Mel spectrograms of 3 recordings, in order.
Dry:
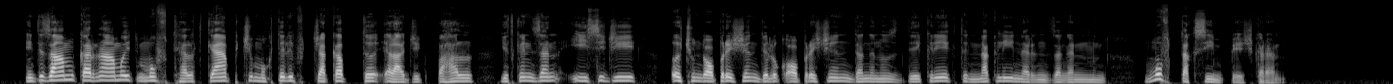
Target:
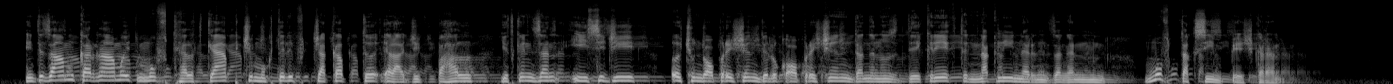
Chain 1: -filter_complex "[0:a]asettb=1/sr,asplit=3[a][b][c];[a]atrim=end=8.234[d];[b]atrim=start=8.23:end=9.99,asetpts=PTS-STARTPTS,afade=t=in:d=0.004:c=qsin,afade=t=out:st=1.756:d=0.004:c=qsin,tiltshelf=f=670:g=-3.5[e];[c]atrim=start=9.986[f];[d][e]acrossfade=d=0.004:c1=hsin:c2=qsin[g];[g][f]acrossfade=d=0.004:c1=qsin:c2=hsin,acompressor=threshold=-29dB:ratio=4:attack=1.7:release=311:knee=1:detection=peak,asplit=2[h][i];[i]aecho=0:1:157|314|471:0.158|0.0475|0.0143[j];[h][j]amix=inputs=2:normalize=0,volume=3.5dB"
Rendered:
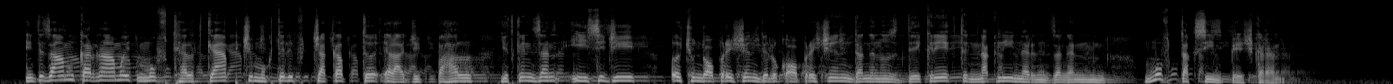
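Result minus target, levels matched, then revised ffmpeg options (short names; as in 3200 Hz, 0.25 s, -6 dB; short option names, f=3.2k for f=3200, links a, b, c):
compressor: peak gain reduction +5.5 dB
-filter_complex "[0:a]asettb=1/sr,asplit=3[a][b][c];[a]atrim=end=8.234[d];[b]atrim=start=8.23:end=9.99,asetpts=PTS-STARTPTS,afade=t=in:d=0.004:c=qsin,afade=t=out:st=1.756:d=0.004:c=qsin,tiltshelf=f=670:g=-3.5[e];[c]atrim=start=9.986[f];[d][e]acrossfade=d=0.004:c1=hsin:c2=qsin[g];[g][f]acrossfade=d=0.004:c1=qsin:c2=hsin,acompressor=threshold=-21.5dB:ratio=4:attack=1.7:release=311:knee=1:detection=peak,asplit=2[h][i];[i]aecho=0:1:157|314|471:0.158|0.0475|0.0143[j];[h][j]amix=inputs=2:normalize=0,volume=3.5dB"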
